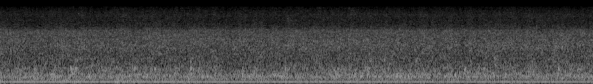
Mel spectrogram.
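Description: Tank water running steadily, a trickling, pouring sound of the kind made by an aquarium filter's return flow, over a steady low hum.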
